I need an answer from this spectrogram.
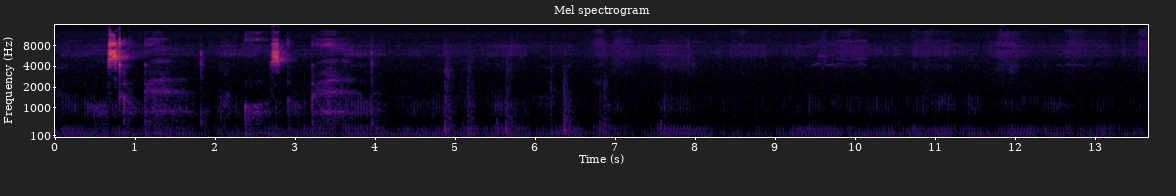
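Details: Cat that came up to a person keeps a steady low purr going while soft whispering and rustling sounds come in during the first few seconds.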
